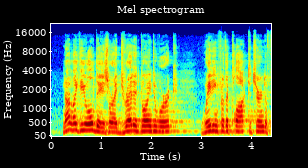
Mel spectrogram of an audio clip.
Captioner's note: none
